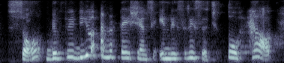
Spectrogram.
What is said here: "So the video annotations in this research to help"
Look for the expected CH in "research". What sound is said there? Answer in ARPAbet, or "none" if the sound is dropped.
CH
